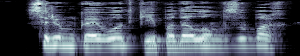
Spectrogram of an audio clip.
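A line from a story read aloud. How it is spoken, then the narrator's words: Amused snort. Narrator (Russian): хмыкнул, вспомнив любимую шутку отца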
